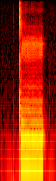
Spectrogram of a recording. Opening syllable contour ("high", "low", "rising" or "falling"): high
